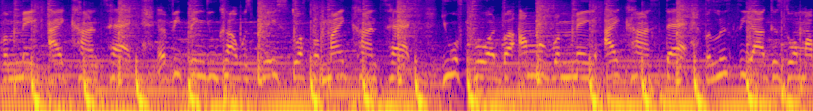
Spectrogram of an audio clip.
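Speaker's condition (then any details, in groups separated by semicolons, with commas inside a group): No condition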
